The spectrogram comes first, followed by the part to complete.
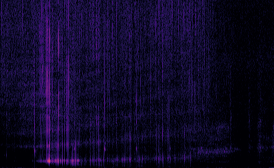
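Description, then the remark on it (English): A fizzy drink is poured into a glass with a brief splashing onset, then the bubbles crackle and pop softly and steadily for a few seconds over a low background hum. “Wait, can you hear just the bubbles popping?”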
